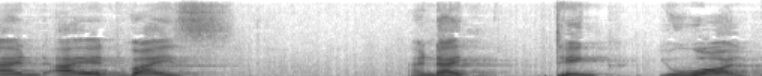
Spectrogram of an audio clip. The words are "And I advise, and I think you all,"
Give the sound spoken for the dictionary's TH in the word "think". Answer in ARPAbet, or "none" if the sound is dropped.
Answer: T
